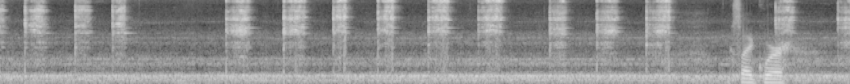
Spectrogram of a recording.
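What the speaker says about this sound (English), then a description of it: "I'm gonna go ahead and grab a file now and I'll test the edge for hardness." A hand file skates across the hardened edge of a forged railroad spike knife in steady, close rasping strokes with regular pauses, followed by a short scraping sweep near the end, and someone speaks a few words.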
